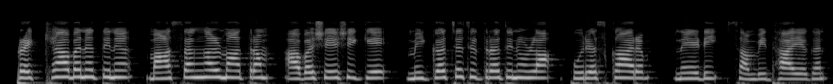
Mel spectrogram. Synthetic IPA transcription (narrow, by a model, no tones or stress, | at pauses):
prɐkʰjaːbɐnɐt̪ːinɨmaːsɐŋːɐɭmaːt̪rɐmɐʋɐɕeːʂikʲːe | miɡɐt͡ɕːɐt͡ɕit̪rɐt̪ːinuɭːɐpuɾɐskaːɾɐm | neːɽisɐmʋid̪ʱaːjɐɣɐn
